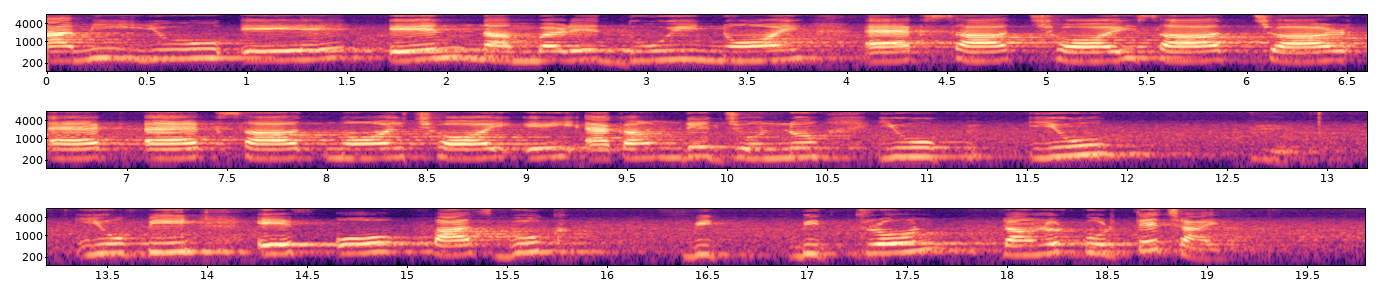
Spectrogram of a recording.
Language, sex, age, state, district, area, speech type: Bengali, female, 18-30, West Bengal, Purba Bardhaman, urban, read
